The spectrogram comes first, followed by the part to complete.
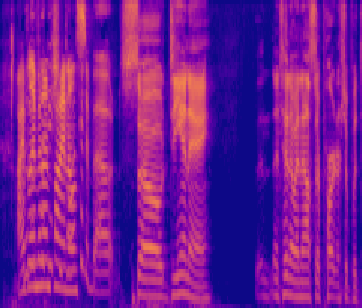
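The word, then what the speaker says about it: DeNA: the answer this one it's actually DNA oh what the yeah it's DNA why would you why would you print it like that if it was meant to be pronounced DNA I I think I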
